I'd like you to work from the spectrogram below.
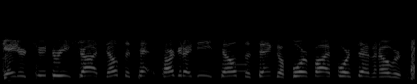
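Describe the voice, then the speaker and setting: Brief: high, quick, flat-toned soldier calling over a muffled walkie-talkie. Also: male voice. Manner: clipped, flat radio procedure. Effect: over a walkie-talkie radio. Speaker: soldier on a launcher crew. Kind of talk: military radio call. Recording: muffled radio transmission.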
